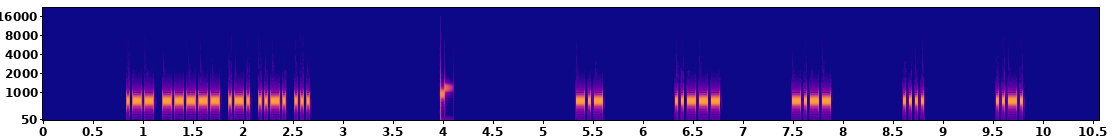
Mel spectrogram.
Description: Morse code, heard as a keyed tone, about 40 wpm, spaced as for 17 wpm, 700 Hz. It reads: W0RFS K2YHF
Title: USA Call Signs - 5 Characters - 8x Character Spacing - 40wpm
